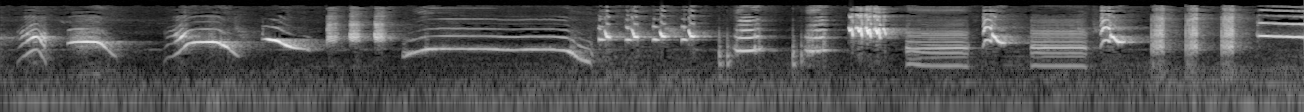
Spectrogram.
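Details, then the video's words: Hybrid Asian pied starling and Nias hill myna singing varied chatter for training: arched whistles, a long flat tone, bursts of clicks, harmonic nasal notes and harsh squeaks in rapid sequence. "Masteran Jalak Suren Biar Cepat gacor Dengan Ocehan Jalak Hybrid ASSU - Jalak Suren X Jalak Nias"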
